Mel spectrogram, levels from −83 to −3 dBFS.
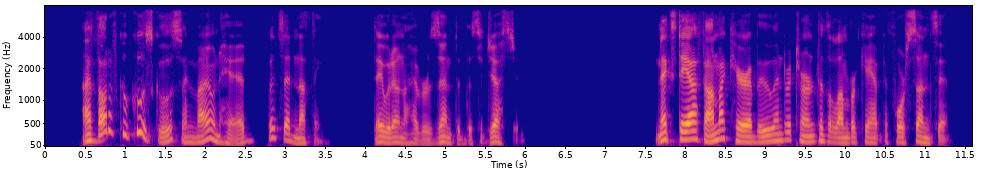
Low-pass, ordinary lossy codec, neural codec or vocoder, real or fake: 7.2 kHz; Opus, 64 kbps; codec, 16 kHz, 4 kbps, X-Codec, HuBERT features, trained on LibriSpeech; fake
